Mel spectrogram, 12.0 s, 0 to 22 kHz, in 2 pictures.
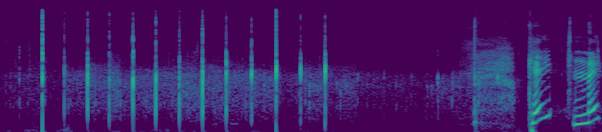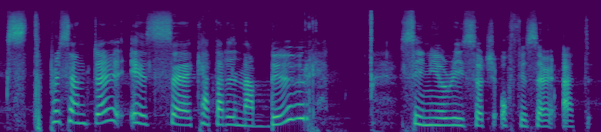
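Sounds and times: close sharp hand claps: 0.0 - 5.0
audience applauding: 0.0 - 5.1.

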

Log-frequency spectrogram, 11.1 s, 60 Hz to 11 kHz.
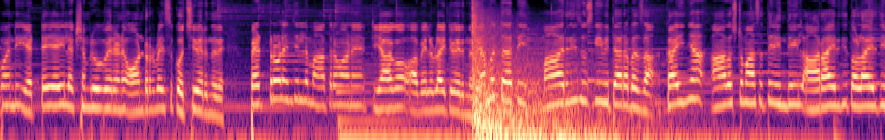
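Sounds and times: voice: 0.0 - 11.0
steady low bass: 4.3 - 10.1
deep boom with rumble: 4.6 - 10.0.

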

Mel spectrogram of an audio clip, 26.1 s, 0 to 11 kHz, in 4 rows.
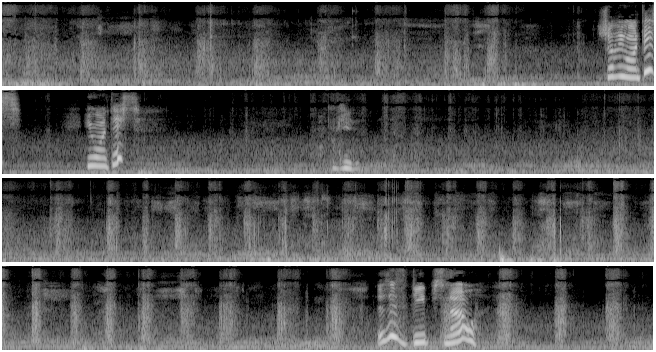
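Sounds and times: footsteps in snow: 0.0 - 26.0.

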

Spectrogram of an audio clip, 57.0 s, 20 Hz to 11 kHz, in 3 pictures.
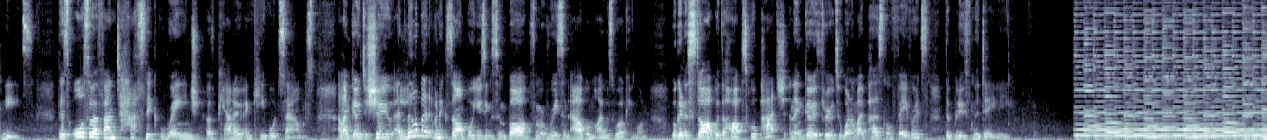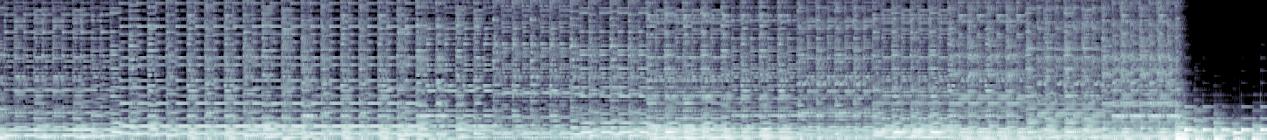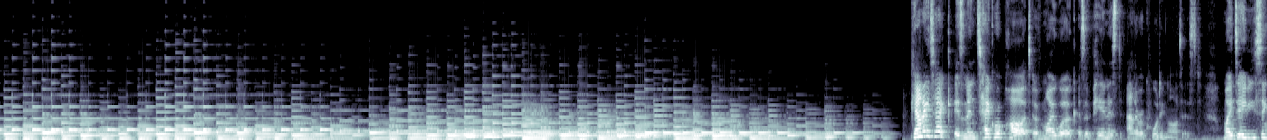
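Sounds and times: harpsichord running notes: 16.1 - 51.4
keyboard playing rhythmic chords: 16.1 - 51.5.

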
